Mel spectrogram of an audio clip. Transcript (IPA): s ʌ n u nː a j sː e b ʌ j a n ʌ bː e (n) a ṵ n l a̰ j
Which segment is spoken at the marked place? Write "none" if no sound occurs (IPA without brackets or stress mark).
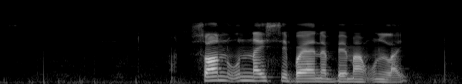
m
